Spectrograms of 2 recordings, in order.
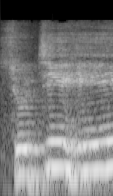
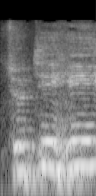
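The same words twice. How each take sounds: The two takes are said the same way.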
